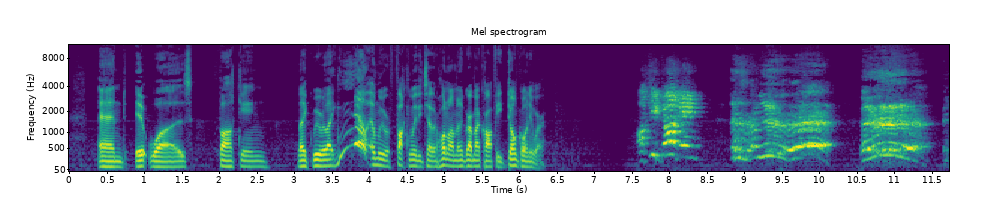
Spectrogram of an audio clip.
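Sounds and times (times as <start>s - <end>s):
speech: 0.4s - 6.4s, 7.7s - 11.4s
person clearing throat: 8.8s - 11.7s.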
